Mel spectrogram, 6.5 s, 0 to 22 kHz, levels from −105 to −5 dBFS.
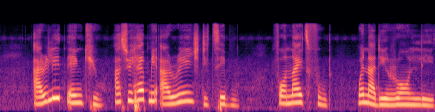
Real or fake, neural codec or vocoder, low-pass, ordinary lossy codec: fake; autoencoder, 48 kHz, 128 numbers a frame, DAC-VAE, trained on Japanese speech; 9.9 kHz; none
